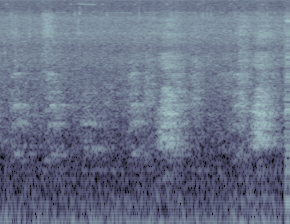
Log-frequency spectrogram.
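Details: Pet Siberian Husky Maya begging as treats are shared out and saved for the next day; two brief, bright whine-yelps near the end, separated by about a second, with a low hum beneath.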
